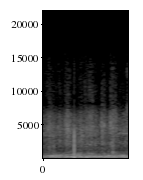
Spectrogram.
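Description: A soft, low pigeon coo drifts from a rooftop loft in Faisalabad, one brief murmuring phrase over quiet ambient hiss.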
